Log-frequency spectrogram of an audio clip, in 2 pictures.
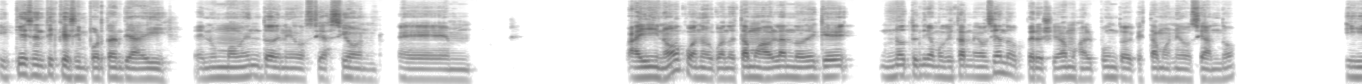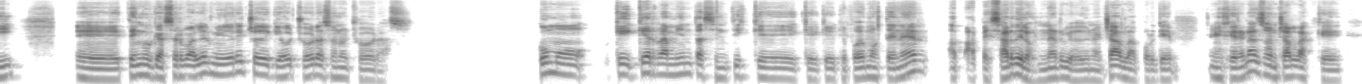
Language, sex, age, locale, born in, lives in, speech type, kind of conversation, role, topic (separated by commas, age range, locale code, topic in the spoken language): Spanish, male, 30-34, es-AR, Argentina, Italy, conversation, unstructured, none, ¿Cómo te prepararías para una negociación importante?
